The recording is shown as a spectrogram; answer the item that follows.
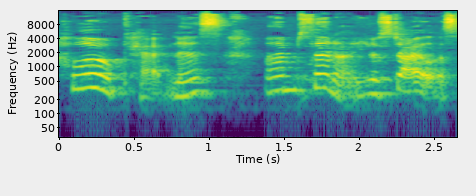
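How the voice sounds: Using a put-on character voice, a woman speaks quietly at a high pitch, at a moderate pace with fairly even intonation.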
